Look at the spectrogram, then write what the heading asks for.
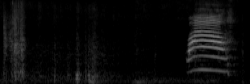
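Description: A cat in Minecraft Java Edition lets out a single clear, loud meow near the end, after a stretch of quiet faint game ambience.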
